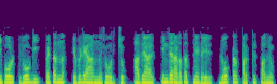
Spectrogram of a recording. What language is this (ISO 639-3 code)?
mal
